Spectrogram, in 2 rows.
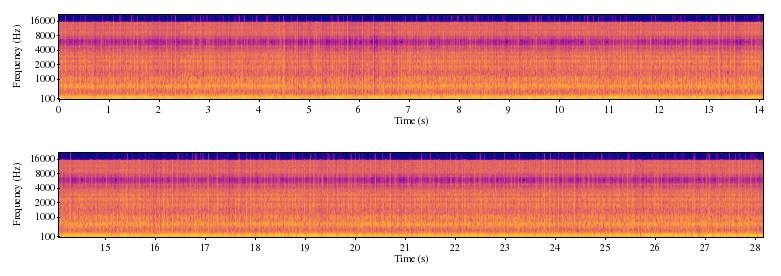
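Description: KTM 350 EXC-F dirt bike's single-cylinder four-stroke engine running loud and steady while riding, with only small changes in pitch.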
